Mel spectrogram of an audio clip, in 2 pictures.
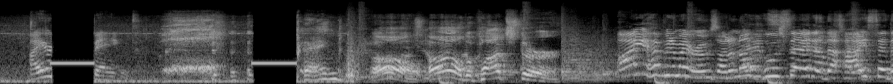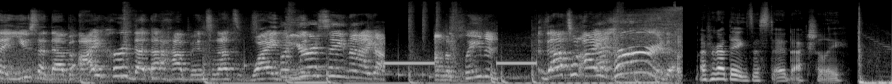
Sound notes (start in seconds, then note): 0.4 beep; 12.4 beep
